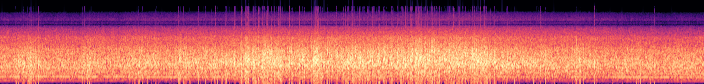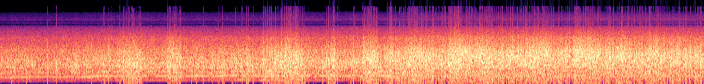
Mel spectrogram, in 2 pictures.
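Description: A small propeller engine drones steadily close by, its pitch shifting slightly.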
